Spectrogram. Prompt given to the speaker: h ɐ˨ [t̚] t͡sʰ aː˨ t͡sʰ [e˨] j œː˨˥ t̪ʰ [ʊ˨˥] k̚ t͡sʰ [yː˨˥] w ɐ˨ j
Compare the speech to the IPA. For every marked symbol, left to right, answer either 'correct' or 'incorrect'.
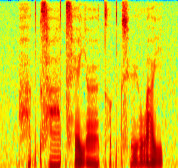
incorrect, correct, incorrect, correct

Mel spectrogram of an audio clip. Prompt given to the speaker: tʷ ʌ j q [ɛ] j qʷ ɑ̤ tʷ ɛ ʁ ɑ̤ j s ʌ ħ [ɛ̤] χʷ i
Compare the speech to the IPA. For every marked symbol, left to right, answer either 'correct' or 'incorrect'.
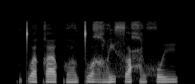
correct, correct

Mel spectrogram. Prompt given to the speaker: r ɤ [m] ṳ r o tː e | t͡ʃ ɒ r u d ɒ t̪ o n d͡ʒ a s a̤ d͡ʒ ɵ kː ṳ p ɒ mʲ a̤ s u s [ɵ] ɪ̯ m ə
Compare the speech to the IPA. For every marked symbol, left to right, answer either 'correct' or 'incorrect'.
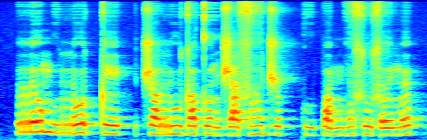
correct, incorrect

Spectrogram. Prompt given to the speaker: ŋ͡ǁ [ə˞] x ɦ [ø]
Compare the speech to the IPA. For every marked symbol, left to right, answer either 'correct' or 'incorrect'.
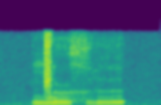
correct, correct

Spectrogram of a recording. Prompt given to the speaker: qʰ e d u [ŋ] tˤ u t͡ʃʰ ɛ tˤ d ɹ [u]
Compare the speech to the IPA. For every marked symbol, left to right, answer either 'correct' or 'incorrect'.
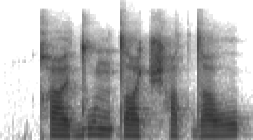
correct, incorrect

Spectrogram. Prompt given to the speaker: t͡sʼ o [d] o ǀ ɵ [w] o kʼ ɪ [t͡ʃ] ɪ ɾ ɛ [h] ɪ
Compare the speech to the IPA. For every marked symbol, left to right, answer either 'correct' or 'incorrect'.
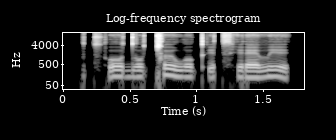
correct, correct, incorrect, incorrect

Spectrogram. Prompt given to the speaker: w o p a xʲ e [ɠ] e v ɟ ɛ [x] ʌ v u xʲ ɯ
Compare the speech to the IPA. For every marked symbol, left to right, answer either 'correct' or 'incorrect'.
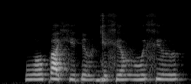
correct, incorrect

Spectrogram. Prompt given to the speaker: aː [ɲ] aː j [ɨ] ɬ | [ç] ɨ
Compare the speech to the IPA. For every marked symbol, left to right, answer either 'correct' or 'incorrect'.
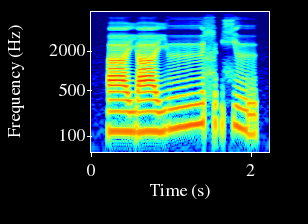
incorrect, incorrect, correct

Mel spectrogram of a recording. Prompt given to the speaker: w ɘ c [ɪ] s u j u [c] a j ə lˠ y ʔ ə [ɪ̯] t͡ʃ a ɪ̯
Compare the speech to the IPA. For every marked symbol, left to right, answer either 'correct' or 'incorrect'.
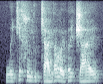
correct, correct, correct

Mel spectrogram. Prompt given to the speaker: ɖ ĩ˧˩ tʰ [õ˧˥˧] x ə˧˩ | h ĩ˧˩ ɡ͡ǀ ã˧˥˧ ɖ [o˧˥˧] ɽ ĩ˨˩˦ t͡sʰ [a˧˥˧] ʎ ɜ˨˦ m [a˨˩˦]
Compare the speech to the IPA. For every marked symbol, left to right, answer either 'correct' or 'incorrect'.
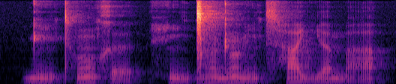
correct, incorrect, correct, correct

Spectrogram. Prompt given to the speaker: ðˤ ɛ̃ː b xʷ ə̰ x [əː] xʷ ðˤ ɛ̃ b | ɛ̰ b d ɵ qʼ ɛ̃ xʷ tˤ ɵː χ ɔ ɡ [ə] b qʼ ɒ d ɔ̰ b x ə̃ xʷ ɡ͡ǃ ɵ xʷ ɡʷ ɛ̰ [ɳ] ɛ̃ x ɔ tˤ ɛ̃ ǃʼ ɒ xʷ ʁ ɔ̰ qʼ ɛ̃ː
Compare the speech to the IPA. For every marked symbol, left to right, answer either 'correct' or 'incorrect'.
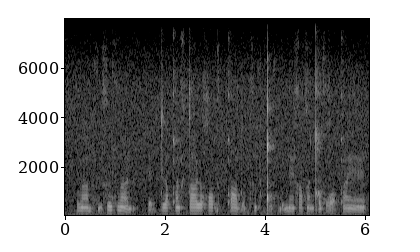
incorrect, correct, incorrect

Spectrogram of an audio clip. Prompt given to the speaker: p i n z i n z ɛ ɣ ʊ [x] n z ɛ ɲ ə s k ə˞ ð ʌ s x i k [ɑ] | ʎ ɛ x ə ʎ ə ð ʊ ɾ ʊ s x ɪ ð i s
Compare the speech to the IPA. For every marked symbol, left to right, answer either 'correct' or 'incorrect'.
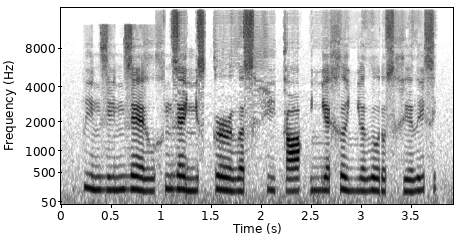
correct, correct

